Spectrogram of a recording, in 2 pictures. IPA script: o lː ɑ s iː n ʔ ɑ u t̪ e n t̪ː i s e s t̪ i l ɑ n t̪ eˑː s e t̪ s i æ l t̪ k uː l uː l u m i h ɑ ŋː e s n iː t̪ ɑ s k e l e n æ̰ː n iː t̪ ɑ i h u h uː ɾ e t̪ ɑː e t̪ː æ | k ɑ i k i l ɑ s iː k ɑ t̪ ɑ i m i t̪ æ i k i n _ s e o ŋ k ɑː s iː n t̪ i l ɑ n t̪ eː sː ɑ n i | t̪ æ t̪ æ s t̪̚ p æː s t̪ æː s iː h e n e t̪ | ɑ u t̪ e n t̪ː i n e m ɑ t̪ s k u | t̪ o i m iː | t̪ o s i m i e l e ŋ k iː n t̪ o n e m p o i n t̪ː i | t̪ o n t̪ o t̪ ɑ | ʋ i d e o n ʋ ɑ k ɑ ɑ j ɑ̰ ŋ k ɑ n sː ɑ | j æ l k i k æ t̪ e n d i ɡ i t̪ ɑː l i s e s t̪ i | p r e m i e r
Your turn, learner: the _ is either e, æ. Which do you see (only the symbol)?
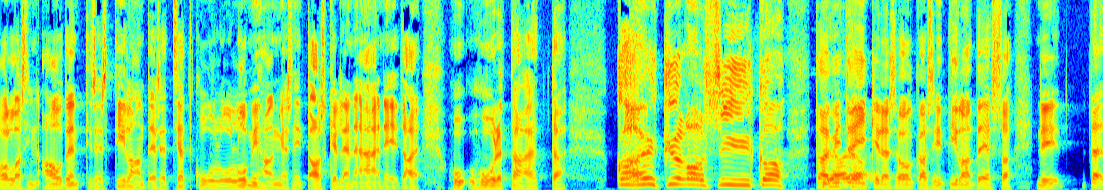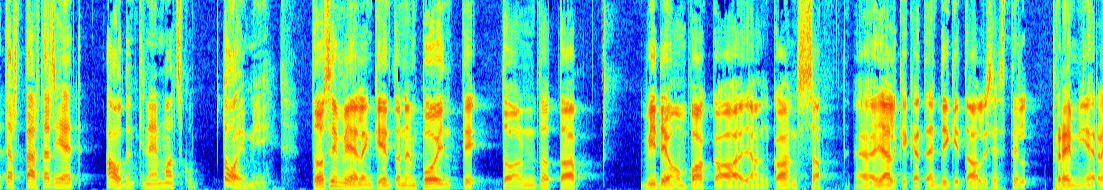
æ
